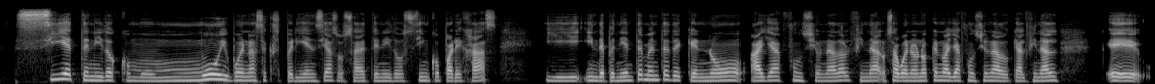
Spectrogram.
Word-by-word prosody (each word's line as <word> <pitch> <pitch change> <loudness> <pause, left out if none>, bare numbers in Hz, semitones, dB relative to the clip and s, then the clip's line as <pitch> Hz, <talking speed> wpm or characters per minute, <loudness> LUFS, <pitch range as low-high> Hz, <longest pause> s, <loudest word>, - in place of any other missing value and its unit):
sí 240 +2 +7
he 240 - +6
tenido 190 -4 -2
como 165 -2 -7
muy 180 +8 +1
buenas 185 -1 -1
experiencias, 165 +1 -4
o 170 - -8
sea, 155 -1 -1
he 155 - -4
tenido 165 0 -6
5 175 +3 -4
parejas. 165 0 -1 0.4
Y, 170 -1 -5
independientemente 180 +5 -1
de 195 -2 -2
que 170 - 0
no 175 +3 -1
haya 185 +2 +2
funcionado 170 -1 -3
al 190 0 -3
final 175 -1 -2
o - - -6
sea, 175 +1 +2
bueno, 170 -1 +1
no 175 +1 -1
que 190 - -2
no 185 - -1
haya 180 -1 +2
funcionado, 175 -2 -2
que 160 - -2
al 155 - 0
final, 170 +2 0 0.5
eh 170 -2 +4
175 Hz, 175 wpm, -23 LUFS, 165-185 Hz, 0.5 s, sí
